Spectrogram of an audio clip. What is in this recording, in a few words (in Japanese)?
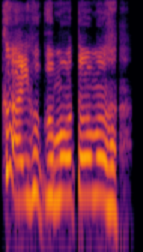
VO jp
